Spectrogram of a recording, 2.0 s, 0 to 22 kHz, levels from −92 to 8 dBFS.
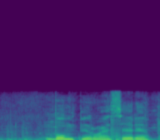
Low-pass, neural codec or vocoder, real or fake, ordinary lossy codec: none; codec, 16 kHz, 16 kbps, FreqCodec, smaller model; fake; none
